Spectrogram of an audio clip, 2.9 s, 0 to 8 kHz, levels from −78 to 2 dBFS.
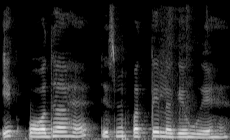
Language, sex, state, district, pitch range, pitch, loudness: Hindi, female, Bihar, Patna, 200-240 Hz, 220 Hz, -16 LUFS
